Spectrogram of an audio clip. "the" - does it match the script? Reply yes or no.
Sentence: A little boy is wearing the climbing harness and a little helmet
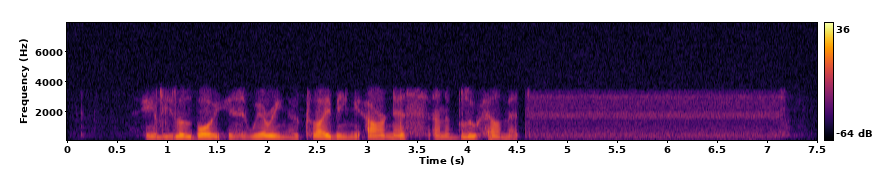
no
